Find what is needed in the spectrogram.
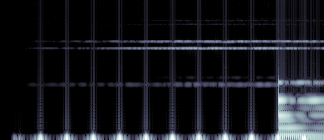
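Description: Deep, evenly spaced bass thumps, about five a second, like a heartbeat, with faint steady high tones above. It is the pulsing sound design of a show's intro sting.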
